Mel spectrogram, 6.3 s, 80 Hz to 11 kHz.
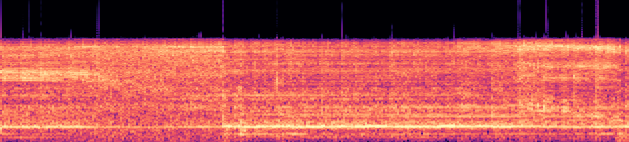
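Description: Genini MiniAutomat 06 automatic wood lathe running, its cutter shaving a spinning wooden workpiece: a steady machine tone under the hiss of the cut, with the tone growing stronger about two seconds in.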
